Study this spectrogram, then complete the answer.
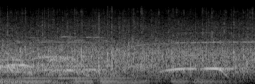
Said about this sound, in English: So, let's give a big round of applause for dads.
